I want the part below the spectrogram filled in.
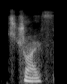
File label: "strife", Indian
